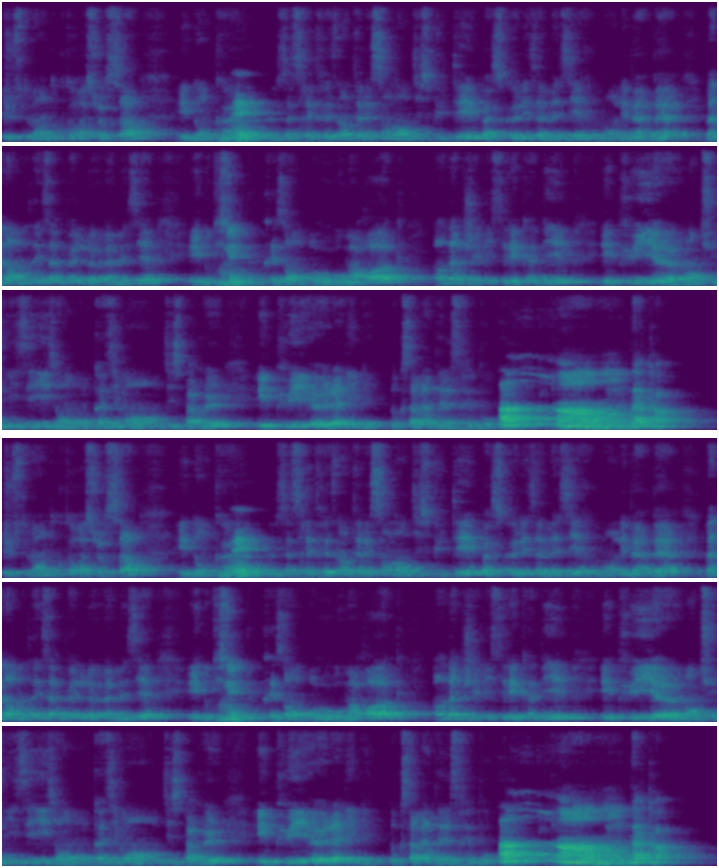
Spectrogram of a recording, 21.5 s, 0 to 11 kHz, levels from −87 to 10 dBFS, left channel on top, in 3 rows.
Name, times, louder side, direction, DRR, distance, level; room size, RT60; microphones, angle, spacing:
voice 1, 0.0-9.5 9.8-11.2 11.5-19.5 19.8-20.1 20.3-20.5, right 1 dB, 45° right, -6 dB, 1.1 m, -33 dB
voice 2, 19.3-20.9, right 1 dB, 15° right, -10 dB, 0.5 m, -23 dB
2.7 x 2.1 x 2.2 m, 1.1 s
head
